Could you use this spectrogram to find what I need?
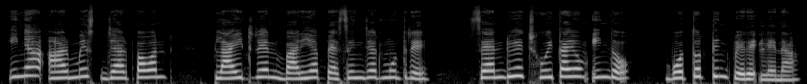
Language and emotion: Santali, sad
